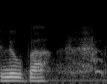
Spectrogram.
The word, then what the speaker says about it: Luba: playing a role like Luba am I pronouncing it right yes Lu l Luba means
